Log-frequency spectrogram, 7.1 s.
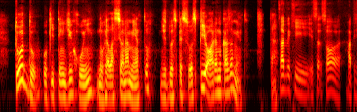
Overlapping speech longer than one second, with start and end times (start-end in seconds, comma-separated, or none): none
